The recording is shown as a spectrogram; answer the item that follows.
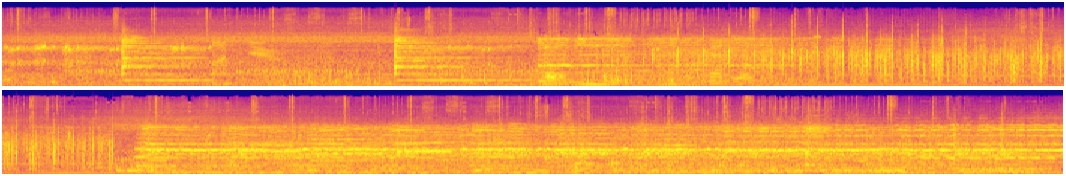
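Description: Frogs croaking in a dense chorus, mixed with held musical tones and distant voices. From about sixteen seconds in, steady music with sustained chords takes over.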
